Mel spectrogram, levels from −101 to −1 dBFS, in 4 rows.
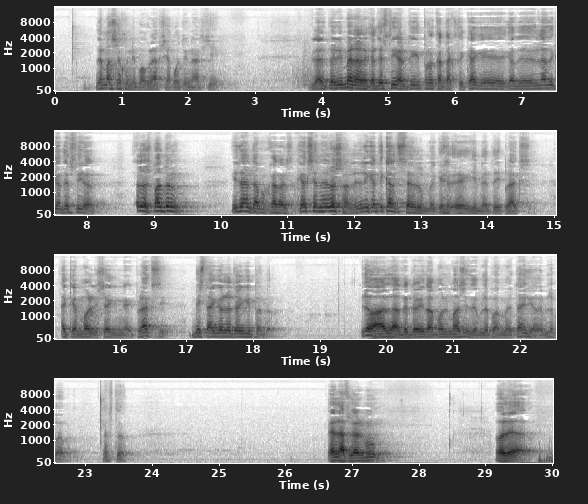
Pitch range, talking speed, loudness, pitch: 105-135 Hz, 115 wpm, -25 LUFS, 120 Hz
